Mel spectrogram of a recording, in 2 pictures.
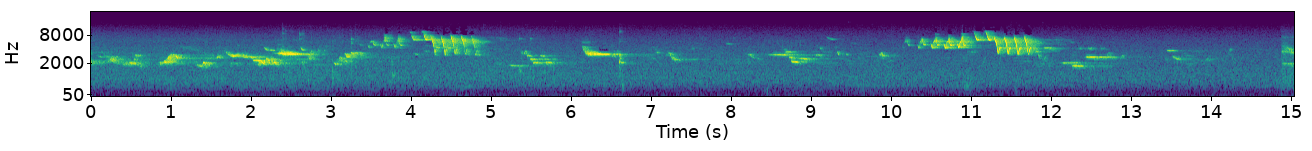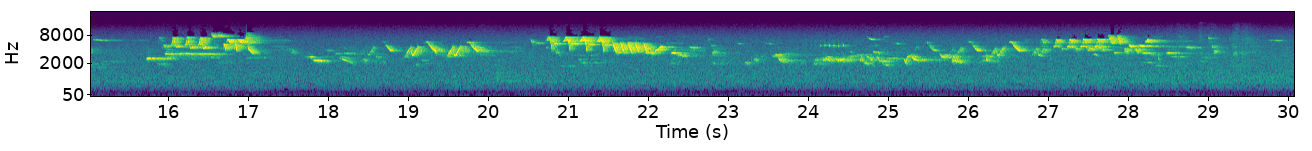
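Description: Several woodland songbirds singing phrase after phrase, some phrases fast trills, over a faint steady hiss of a shallow stream and breeze in the trees.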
